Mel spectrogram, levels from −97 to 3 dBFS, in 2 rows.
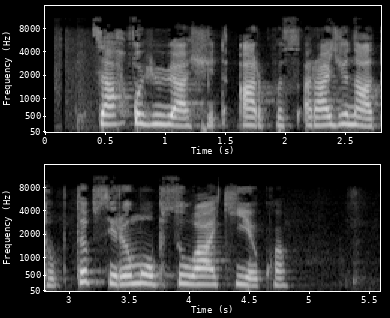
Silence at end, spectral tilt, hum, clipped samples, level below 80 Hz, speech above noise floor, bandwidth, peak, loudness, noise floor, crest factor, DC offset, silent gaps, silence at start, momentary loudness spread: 0.8 s; -4 dB/octave; none; under 0.1%; -66 dBFS; 41 dB; 11 kHz; -2 dBFS; -22 LUFS; -63 dBFS; 22 dB; under 0.1%; none; 0.4 s; 11 LU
